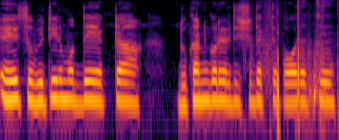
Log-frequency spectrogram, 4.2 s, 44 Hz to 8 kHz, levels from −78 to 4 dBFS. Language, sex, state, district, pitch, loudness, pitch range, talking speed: Bengali, male, Assam, Hailakandi, 190 Hz, -17 LUFS, 180-195 Hz, 140 wpm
